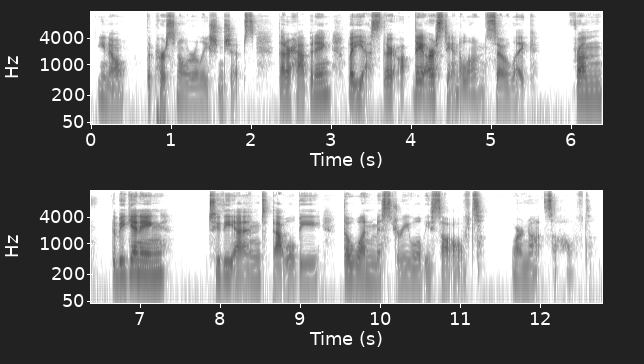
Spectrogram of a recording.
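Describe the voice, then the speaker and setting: A woman with a smooth, slightly low voice talks as a podcast co-host. Her delivery is casual and explanatory, in everyday informal language. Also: steady tone, normal speed. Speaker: podcast co-host and fiction writer.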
